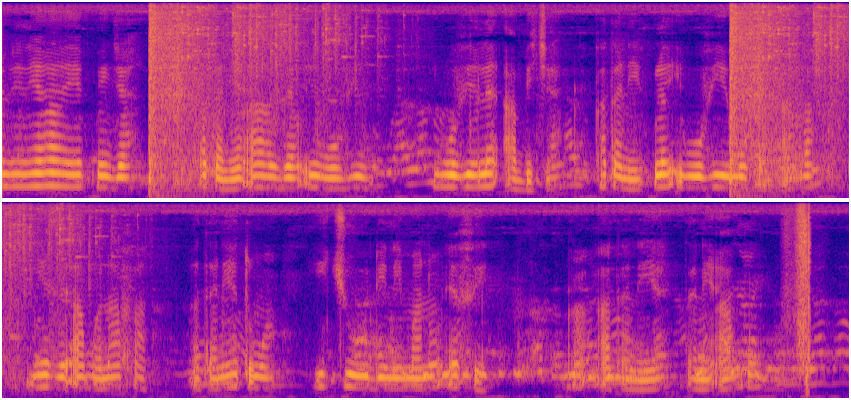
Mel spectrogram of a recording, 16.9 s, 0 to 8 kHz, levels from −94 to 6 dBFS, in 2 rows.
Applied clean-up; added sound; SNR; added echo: none; Shatter; 5 dB; none.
